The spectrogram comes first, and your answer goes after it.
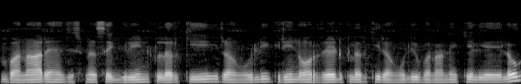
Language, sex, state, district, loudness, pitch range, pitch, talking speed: Hindi, male, Chhattisgarh, Kabirdham, -19 LUFS, 110-115 Hz, 115 Hz, 240 wpm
